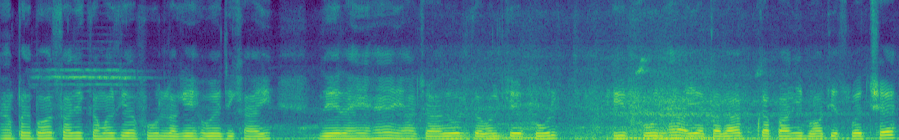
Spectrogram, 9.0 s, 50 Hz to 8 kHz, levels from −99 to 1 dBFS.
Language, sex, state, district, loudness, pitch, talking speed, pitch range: Hindi, male, Uttarakhand, Tehri Garhwal, -14 LUFS, 155 Hz, 205 wpm, 150-160 Hz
